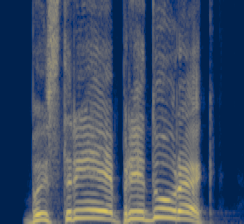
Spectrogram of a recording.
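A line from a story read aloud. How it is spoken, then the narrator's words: Yelling through coughing. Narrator (Russian): заорал один из тех, кто держал канат сквозь кашель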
